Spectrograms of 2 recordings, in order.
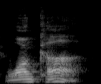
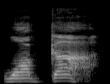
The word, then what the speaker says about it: Wonka: How do you say it? – Wonka. – What did I say? – Wonker. Like with an R. – Wonka.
